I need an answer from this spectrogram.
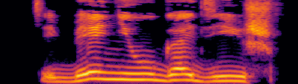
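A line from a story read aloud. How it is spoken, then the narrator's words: Grumbling. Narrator (Russian): проворчал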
